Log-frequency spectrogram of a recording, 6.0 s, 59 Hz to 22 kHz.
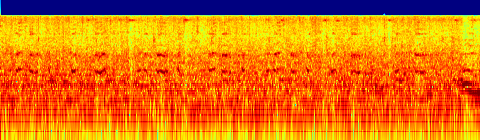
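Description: Ryobi 3302M two-colour offset press running steadily: an even mechanical clatter with a light squeak repeating at a regular pace in step with the machine's cycle.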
